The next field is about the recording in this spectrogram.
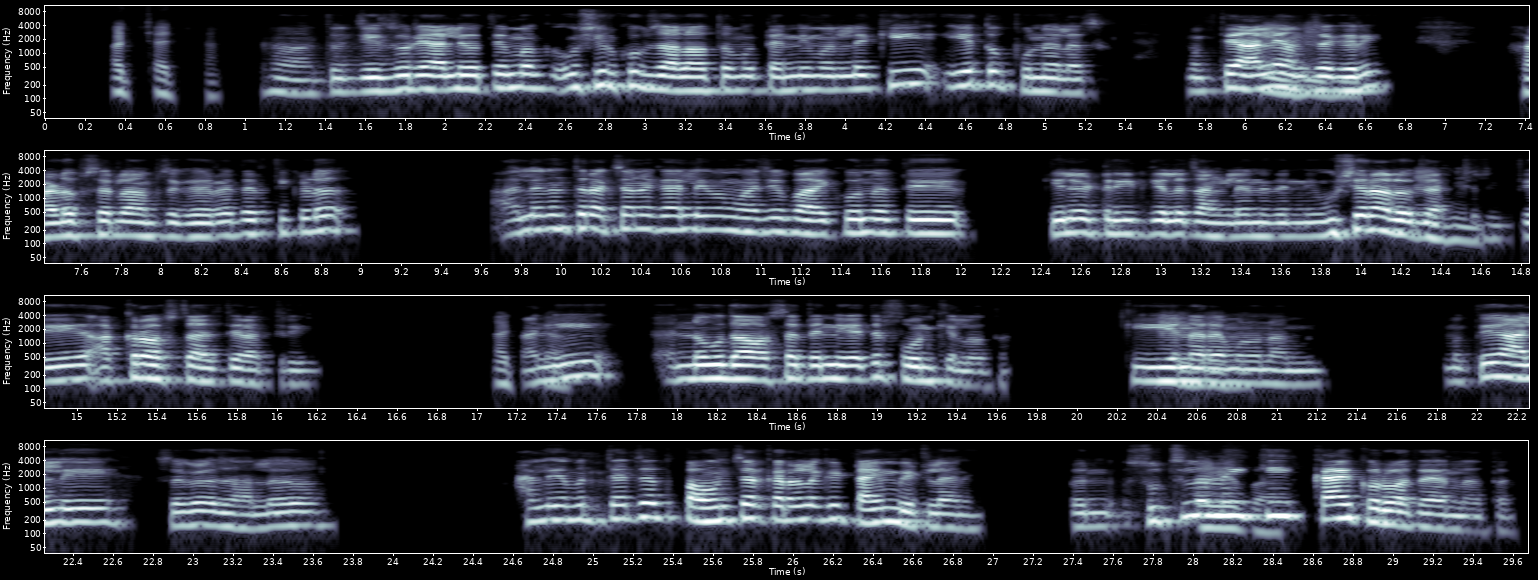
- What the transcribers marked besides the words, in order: other background noise; in English: "ट्रीट"; in English: "एक्चुअली"
- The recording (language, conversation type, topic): Marathi, podcast, घरी परत आल्यावर तुझं स्वागत कसं व्हावं?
